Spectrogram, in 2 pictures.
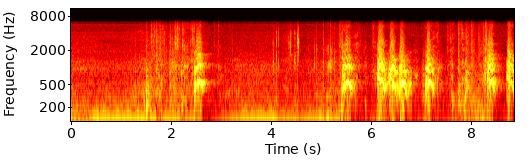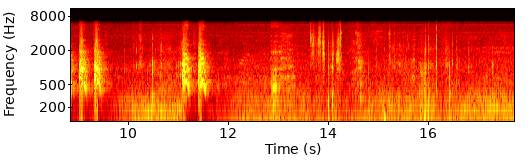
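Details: Maximus, a two-year-old red Staffordshire Bull Terrier, half English and half American Staffy, barks at his owner at Banora Point, unusual behaviour for him; bursts of sharp barks in irregular clusters, some rapid runs of four, with low background hum.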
